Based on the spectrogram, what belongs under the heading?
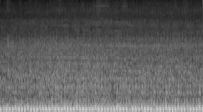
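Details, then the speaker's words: Warm engine idling: even, steady low putter with regular firing beat, no knocks or rattles; once warmed up the idle becomes quieter; normal warm idle. "Pasin ko lang sa kanya pagka nag-init na yung makina niya, nagiging tahimik na yung minor niya."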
